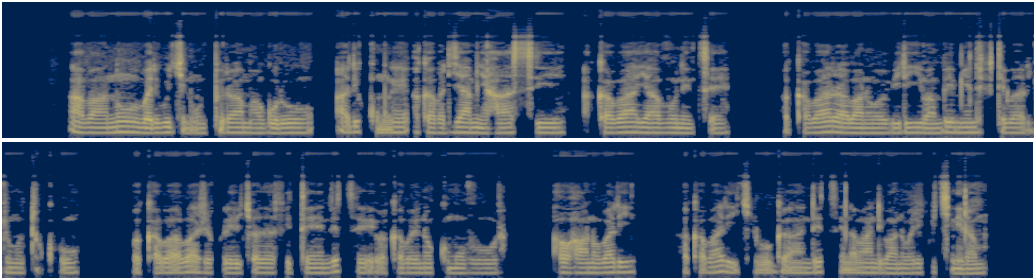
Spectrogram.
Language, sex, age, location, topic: Kinyarwanda, male, 25-35, Kigali, health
